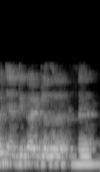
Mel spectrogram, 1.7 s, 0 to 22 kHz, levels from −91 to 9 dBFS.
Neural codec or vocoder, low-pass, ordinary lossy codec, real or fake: none; 5.4 kHz; none; real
